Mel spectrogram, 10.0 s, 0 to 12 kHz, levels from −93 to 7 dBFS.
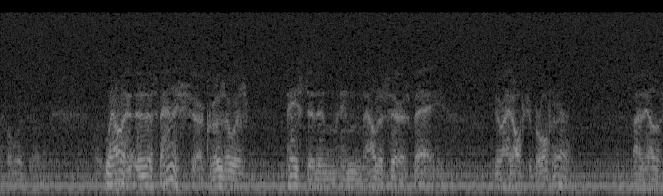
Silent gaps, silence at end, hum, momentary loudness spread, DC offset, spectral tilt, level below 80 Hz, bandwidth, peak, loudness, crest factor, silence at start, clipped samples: none; 0 s; none; 12 LU; under 0.1%; -6 dB/octave; -60 dBFS; 10.5 kHz; -26 dBFS; -43 LUFS; 16 dB; 0 s; under 0.1%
